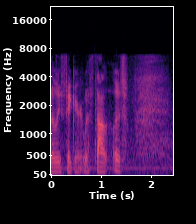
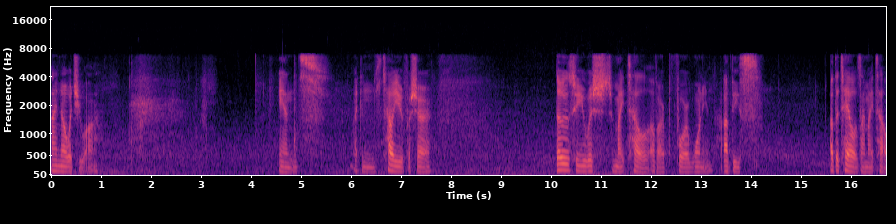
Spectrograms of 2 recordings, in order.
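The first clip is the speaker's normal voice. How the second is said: soft-spoken, gentle, hushed delivery; 5 dB quieter than usual. A character who just flicked the listener's forehead speaks to them; softly. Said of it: "And she says to you softly".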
